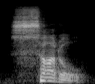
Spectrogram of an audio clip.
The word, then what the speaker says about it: subtle: Subtle. Subtle. SUBTLE. Silent letters in English words are common.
